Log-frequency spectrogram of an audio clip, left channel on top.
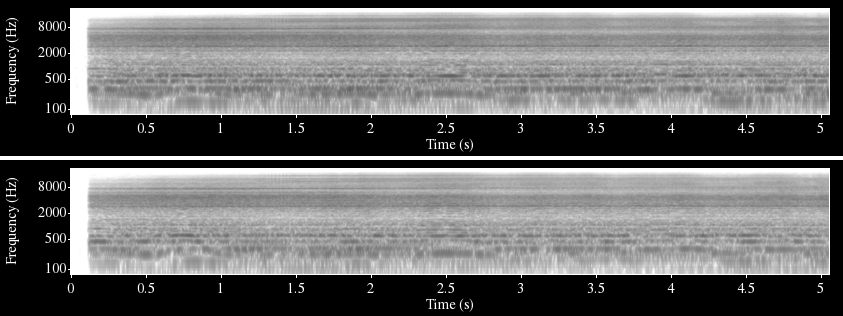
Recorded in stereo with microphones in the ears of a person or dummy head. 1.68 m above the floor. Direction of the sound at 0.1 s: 60° left (ahead or behind).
